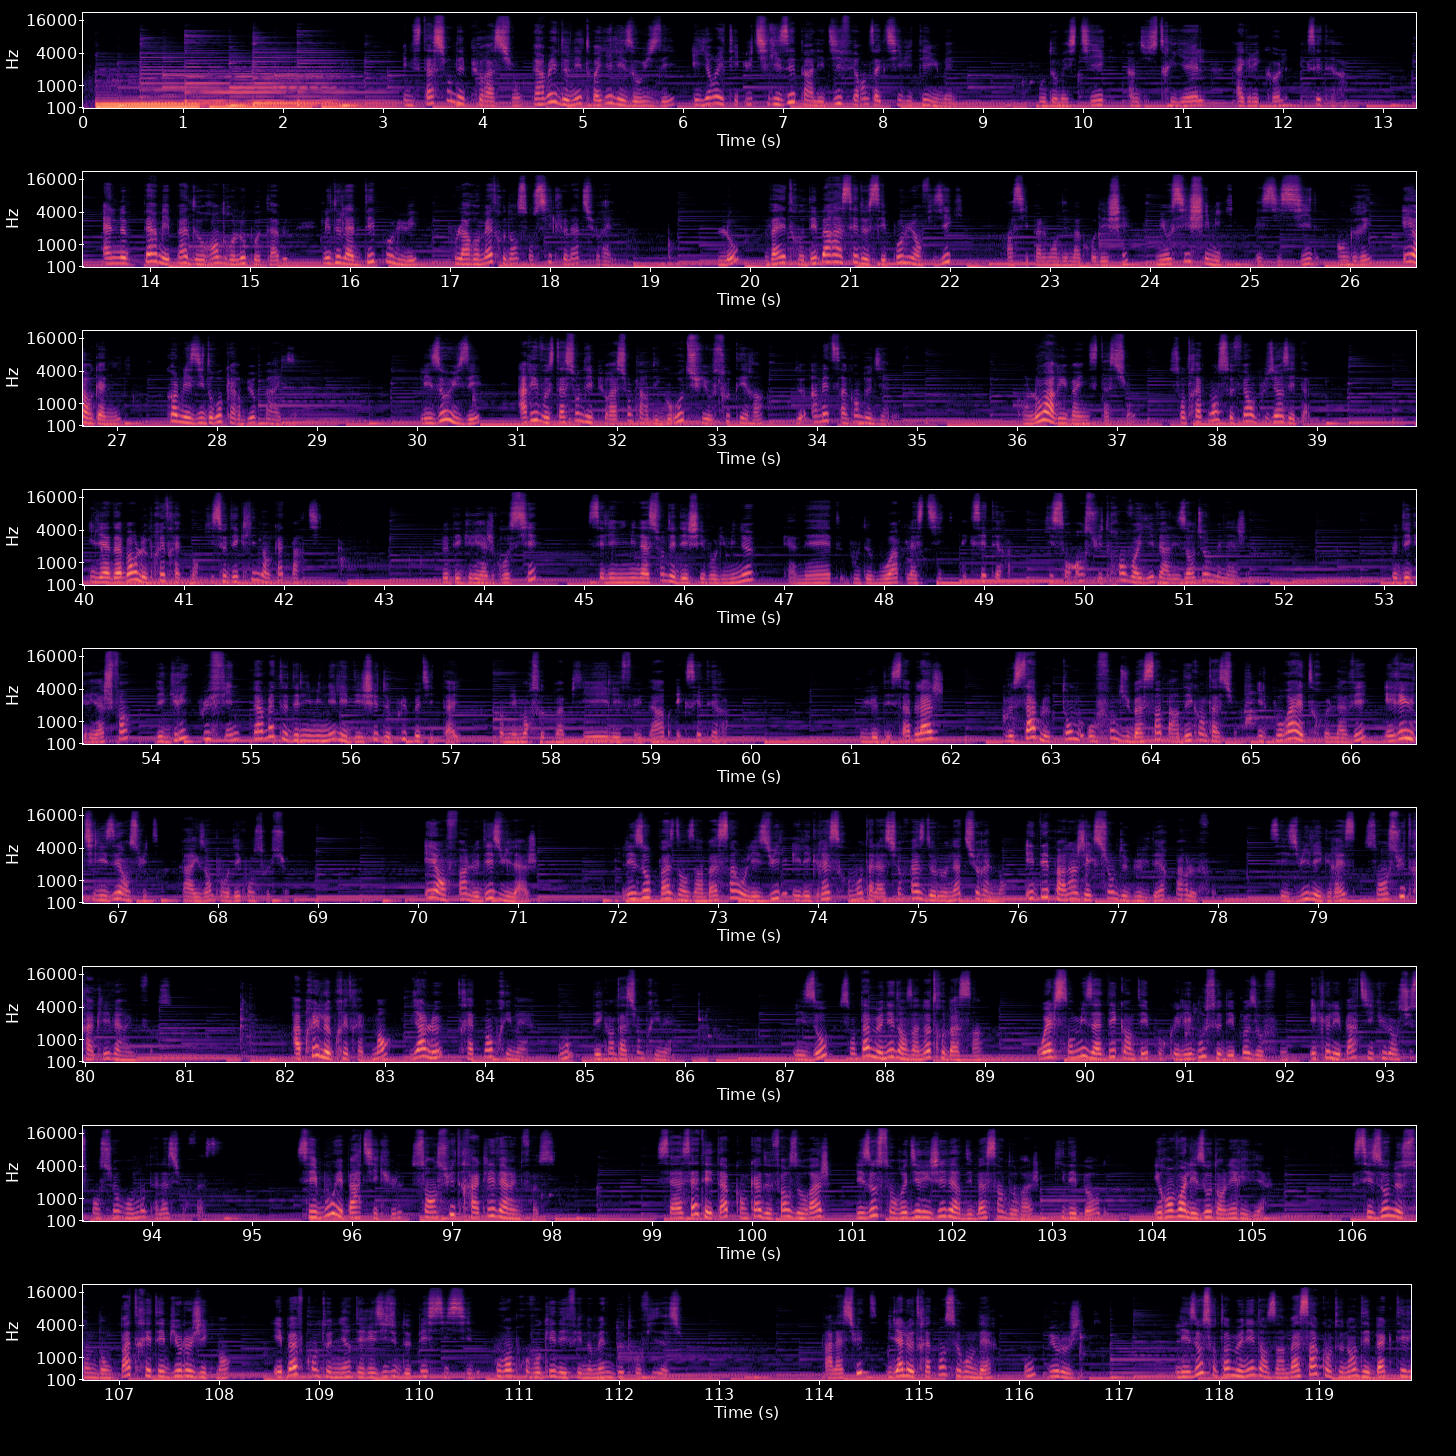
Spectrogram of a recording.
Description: Intervenante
